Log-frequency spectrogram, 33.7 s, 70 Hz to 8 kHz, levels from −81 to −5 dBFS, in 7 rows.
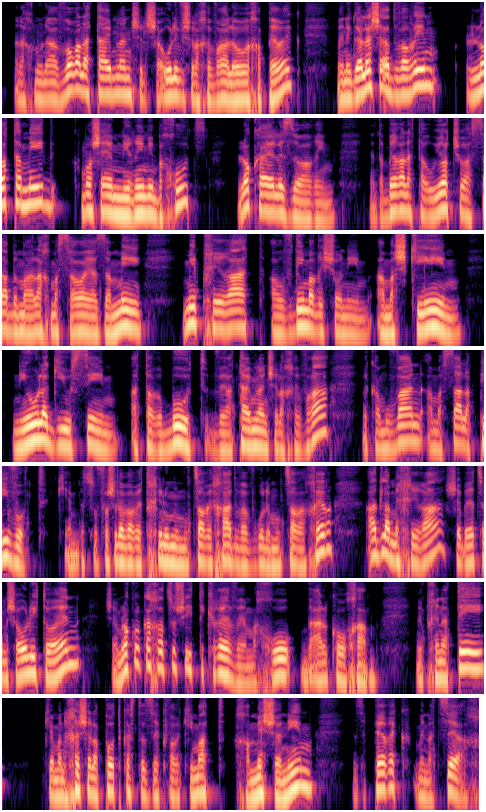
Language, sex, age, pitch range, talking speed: Hebrew, male, 20-39, 130-170 Hz, 135 wpm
